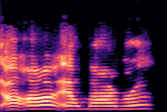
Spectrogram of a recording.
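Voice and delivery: sassy self-scolding. Retold or imitated. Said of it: "I was like".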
